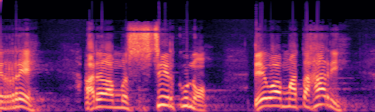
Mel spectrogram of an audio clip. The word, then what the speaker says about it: Ra: Ras sering diucapkan sebagai rah, tetapi lebih tepat sebagai reh adalah Mesir kuno dewa matahari.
